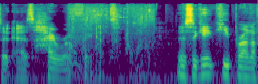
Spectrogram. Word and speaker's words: Hierophant: thinking about it I'll try my best to pronounce it as hyro Fant there's a gatekeeper on a floor not far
